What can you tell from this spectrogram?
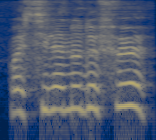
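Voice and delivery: put-on very high, anxious young dragon; high-pitched apprehension; worried. A narrator's reading. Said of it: "s'inquiéta Oria".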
